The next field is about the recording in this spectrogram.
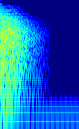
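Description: A single whip-crack sound effect, a bright hissing snap that fades over about half a second and then cuts off abruptly into silence. No voices.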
